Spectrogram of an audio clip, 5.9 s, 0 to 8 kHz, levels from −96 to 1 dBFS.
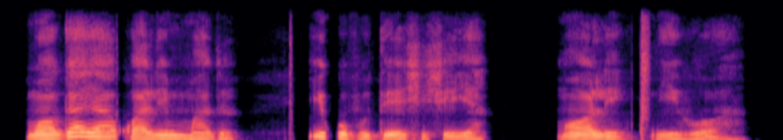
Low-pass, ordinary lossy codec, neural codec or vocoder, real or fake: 7.2 kHz; none; none; real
